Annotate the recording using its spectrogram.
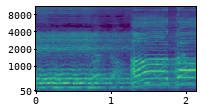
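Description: Devotional naat singing: a voice holds a long note, then just over a second in a new, higher vocal line comes in with sliding, ornamented pitch.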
